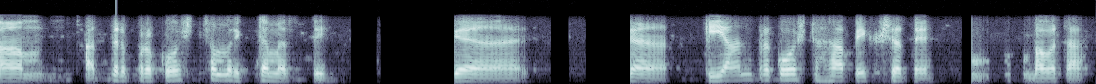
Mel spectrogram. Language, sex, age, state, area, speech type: Sanskrit, male, 18-30, Rajasthan, urban, conversation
